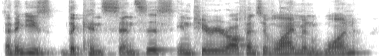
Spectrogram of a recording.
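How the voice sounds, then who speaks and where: A young man hosting a live-streamed sports reaction show, talking fast and conversationally and reading out chat comments. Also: on the high side. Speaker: podcast host.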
